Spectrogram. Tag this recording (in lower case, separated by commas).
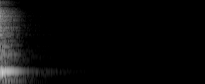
cowbell, bell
